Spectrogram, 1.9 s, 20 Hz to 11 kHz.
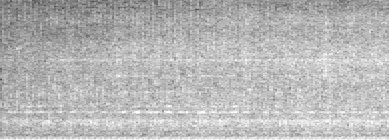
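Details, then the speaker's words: Roadster build on a 1936 Austin 12 frame with a 1800cc Isuzu petrol engine and 5-speed gearbox, run after exhaust and coolant plumbing: even, low, regular exhaust pulses at a steady idle with no misses or rattles. Normal idle. "How lovely that sounds, but look at the gauges."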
